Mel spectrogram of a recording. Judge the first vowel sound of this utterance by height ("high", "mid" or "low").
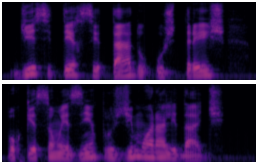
high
